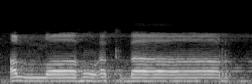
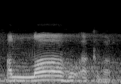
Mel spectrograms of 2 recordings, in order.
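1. الحركة التي قبل الراء الأخيرة طويلة. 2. الحركة التي قبل الراء الأخيرة قصيرة. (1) "هذا نوع من التلحين، أحال المعنى" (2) "على وجه الجزم"

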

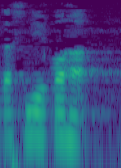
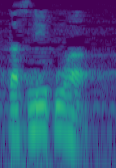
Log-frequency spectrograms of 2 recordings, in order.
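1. Vokal sebelum -ha adalah bunyi 'a'. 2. Vokal sebelum -ha adalah bunyi 'u'. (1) "Kenapa Ustaz membaca tasdiqaha di fathah?" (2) "Enggak di dhamma saja"

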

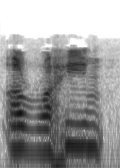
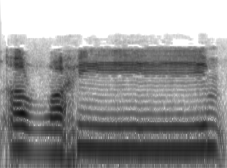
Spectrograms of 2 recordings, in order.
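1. الحركة قصيرة، ثم يأتي بعدها صوت خفيف جدًا. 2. تُنطق الحركة التي قبل الميم الأخيرة بإشباع متوسط. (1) "الروم يكون الرحيم" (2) "التوسط يكون الرحيم"

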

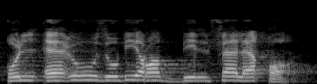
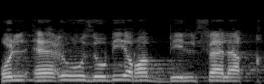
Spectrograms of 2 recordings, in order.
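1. La q final termina con un rebote fuerte y con eco. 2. La q final se detiene sin rebote con eco. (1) "donc c'est une qalqala, si on s'arrête ici, kubra, grande" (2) "Il va dire le Qaf, falaq"

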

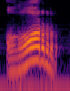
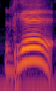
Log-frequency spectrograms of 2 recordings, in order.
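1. الحرف ثقيل، يملأ الفم. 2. الحرف خفيف ورقيق. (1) "التفخيم هو سمن يدخل على صوت الحرف حتى يمتلئ الفم بصداه" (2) "ما تقولش غا غا"

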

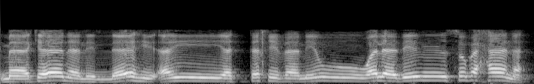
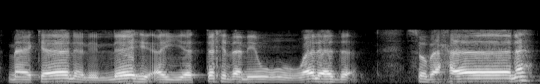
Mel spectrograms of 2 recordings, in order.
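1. تتصل الكلمات دون وقفة قبل الكلمة الأخيرة. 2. توجد وقفة قبل الكلمة الأخيرة.

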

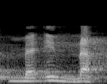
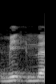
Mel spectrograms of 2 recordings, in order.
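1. الحركات تتبع نفس نمط maẓinna. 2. الحركات تختلف عن نمط maẓinna. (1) "الكلمتان على وزن واحد، مئنة ومظنة" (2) "لأن البعض بينطق هذه الكلمات خطأ، فيقول مئنة"

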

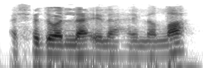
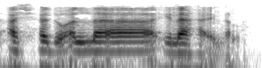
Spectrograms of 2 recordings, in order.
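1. تُقال العبارة بصوت منخفض، بالكاد يُسمع. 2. تُقال العبارة بصوت عالٍ، مع رفع الصوت. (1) "يسمع نفسه" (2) "ثم يعود فيرفع صوته كالمعتاد"

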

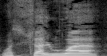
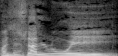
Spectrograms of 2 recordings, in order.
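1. الحركة الأخيرة 'a' مفتوحة تماماً. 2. الحركة الأخيرة تميل بشدة نحو 'e'. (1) "قرأ بالفتح" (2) "بالإمالة"

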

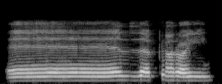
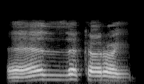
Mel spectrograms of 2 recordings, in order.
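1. الهمزة الثانية تصير ألفًا ممدودة. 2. الهمزة الثانية مُسهَّلة، غير مَنطوقة كاملة. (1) "والإبدال؟" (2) "لما تيجي تقرأيهم بالتسهيل"

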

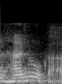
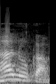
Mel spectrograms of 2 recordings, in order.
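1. Vokal setelah n panjang. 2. Vokal setelah n pendek.

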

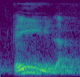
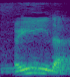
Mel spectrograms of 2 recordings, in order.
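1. Vokal pertamanya berada di antara u dan i. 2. Vokal pertamanya berada di antara u dan i.

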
